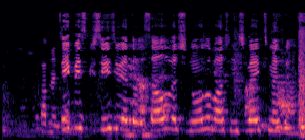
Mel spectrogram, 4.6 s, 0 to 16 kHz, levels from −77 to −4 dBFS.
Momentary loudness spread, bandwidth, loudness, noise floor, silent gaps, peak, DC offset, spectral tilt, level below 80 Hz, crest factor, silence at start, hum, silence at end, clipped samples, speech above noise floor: 7 LU; 11.5 kHz; -27 LUFS; -54 dBFS; none; -12 dBFS; under 0.1%; -3 dB/octave; -74 dBFS; 18 dB; 0.05 s; none; 0 s; under 0.1%; 26 dB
